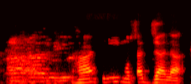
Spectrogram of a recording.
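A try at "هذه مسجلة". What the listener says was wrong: जीम को जेर दे दें। हादिही मुसज्जिला। हादिही मुसज्जिला।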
